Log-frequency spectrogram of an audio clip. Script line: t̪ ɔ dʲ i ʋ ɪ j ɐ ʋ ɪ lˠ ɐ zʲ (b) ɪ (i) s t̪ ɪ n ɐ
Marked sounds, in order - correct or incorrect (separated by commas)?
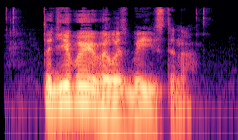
correct, correct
